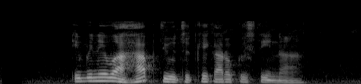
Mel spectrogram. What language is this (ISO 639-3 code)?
jav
